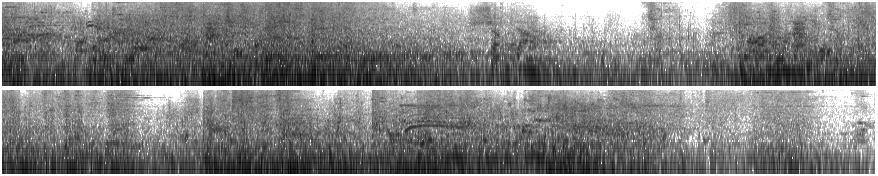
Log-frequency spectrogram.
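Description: Magic blasts and sword hits crash and whoosh in quick bursts.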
